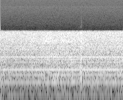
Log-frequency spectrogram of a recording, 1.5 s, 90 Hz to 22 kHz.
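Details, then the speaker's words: Late-1960s Pioneer SX34 tube stereo receiver, noise in the left channel audible even with volume all the way down: constant low mains-type hum with faint hiss; traced to a faulty resistor near a 0.02 µF coupling capacitor. "i'm really inclined to believe the problem is somewhere right in here either this resistor or this capacitor"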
